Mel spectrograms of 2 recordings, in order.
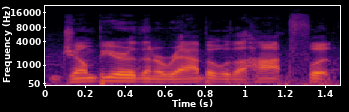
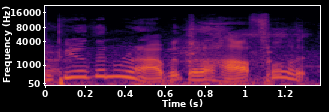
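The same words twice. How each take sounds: First: It is said in a normal voice. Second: It is said in an old-timey put-on voice.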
